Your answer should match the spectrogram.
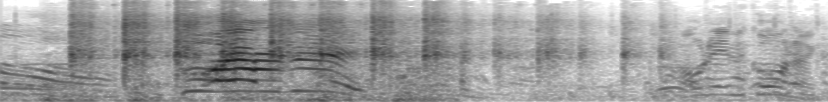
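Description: Football spectators at the pitch-side railing shouting encouragement over a quick run of sharp claps, several a second, for about two seconds; the shouting is loudest about a second in, then dies down to scattered voices.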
